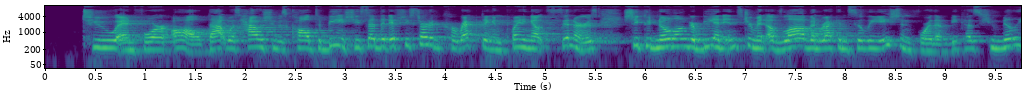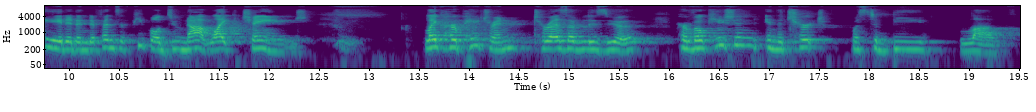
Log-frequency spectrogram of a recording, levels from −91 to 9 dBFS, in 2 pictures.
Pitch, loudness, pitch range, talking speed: 235 Hz, -22 LUFS, 210-260 Hz, 185 wpm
